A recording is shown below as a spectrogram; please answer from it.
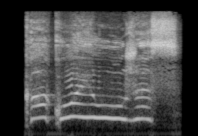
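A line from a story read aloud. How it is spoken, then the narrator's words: Moaning. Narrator (Russian): простонала Липочка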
